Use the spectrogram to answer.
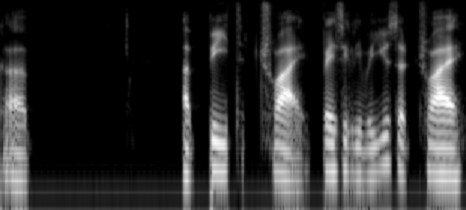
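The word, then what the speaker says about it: trie: we'll build a prefix try here sorry a prefix tree yeah so the prefix tree call also called a try so the pronunciation is a little bit weird so probably I'll just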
